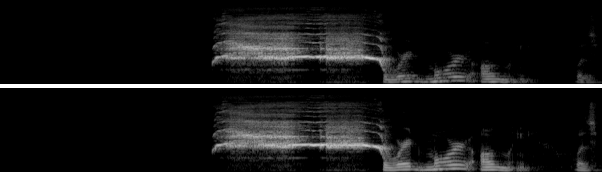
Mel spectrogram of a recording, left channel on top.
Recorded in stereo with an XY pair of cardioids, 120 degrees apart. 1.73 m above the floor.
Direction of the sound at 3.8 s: 55° right.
